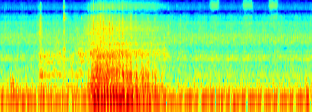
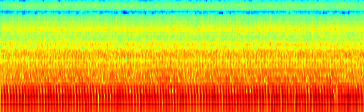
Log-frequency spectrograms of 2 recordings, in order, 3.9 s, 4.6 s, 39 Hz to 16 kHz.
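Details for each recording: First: 1988 Pontiac Firebird, 2.8L GM V6, 230,000 miles, unstarted for about 13 years with old fuel still in the tank: a few labored cranks, then it catches with a loud surge into a rough, uneven idle. The starter overcame initial resistance after clicking at first. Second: 1988 Pontiac Firebird with a GM 2.8L V6 and 230,000 miles, first start after sitting about 13 years: a deep, even idle rumble with a steady beat and no knocks or rattles, so it idles normally.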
